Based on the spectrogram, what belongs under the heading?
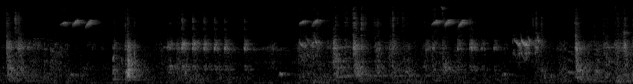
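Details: Grown-up common myna in India giving scratchy, chattering calls with short high squeaky chirps at a few points, spread through several bursts; clicks and rustling sounds are also heard.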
